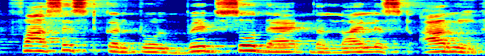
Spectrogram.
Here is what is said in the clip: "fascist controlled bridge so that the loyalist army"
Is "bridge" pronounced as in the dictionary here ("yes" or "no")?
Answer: no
